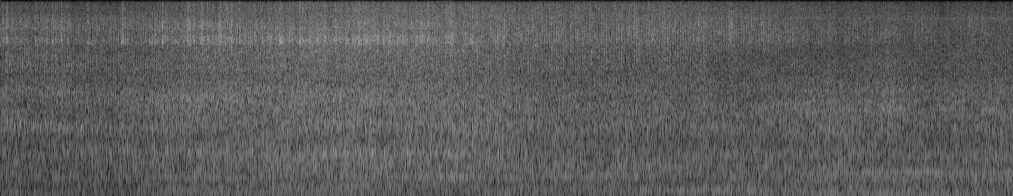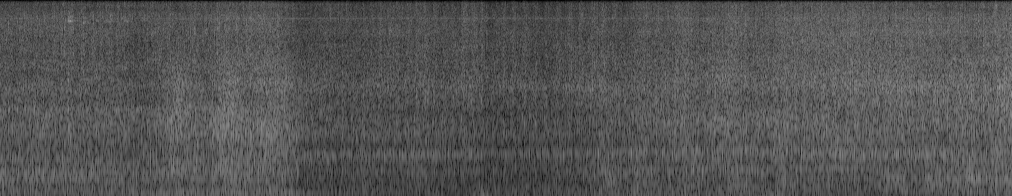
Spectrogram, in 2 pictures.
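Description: Vintage Maudslay diesel lorry engines running steadily as the lorries move slowly at low speed. About two-thirds of the way through there is a brief rushing hiss, after which the engine sound drops for a few seconds.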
